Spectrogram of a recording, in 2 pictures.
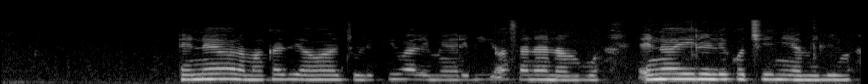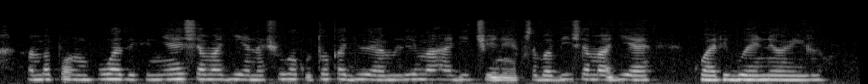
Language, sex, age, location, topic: Swahili, female, 18-24, Dar es Salaam, health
